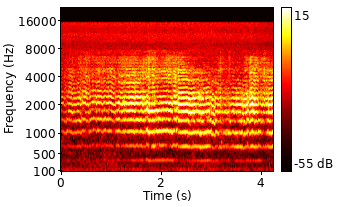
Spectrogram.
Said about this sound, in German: Ich glaube, es gibt kaum was Nervigeres, als wenn man im Bett liegt und hört, wie eine Stechmücke ihre Kreise zieht. In letzter Zeit sind die kleinen Biester besonders häufig unterwegs.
